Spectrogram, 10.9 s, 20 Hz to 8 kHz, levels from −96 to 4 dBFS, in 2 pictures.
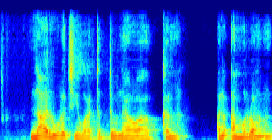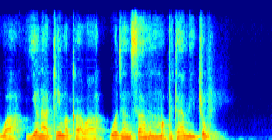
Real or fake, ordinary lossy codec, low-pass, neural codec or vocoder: fake; none; 7.2 kHz; codec, 16 kHz, 1.1 kbps, Voila-Tokenizer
